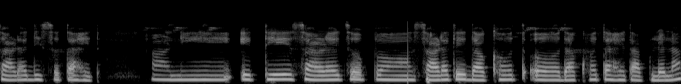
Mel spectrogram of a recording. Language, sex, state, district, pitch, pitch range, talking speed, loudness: Marathi, female, Maharashtra, Sindhudurg, 215 Hz, 205-220 Hz, 115 wpm, -27 LUFS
